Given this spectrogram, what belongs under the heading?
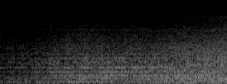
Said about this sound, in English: Nick climbs in, and the car moves off.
